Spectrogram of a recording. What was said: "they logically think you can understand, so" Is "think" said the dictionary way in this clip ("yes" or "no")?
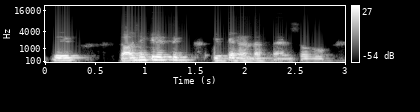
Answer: no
